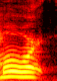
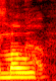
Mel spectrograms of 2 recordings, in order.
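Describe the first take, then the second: First: The final sound is fully pronounced at the end. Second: The final sound is dropped, said as mo. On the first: The speaker is being professional. "When I feel like being professional, I say more. And I make sure you hear the E" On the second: The speaker is tired and casual. "when I'm tired, I say Mo"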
